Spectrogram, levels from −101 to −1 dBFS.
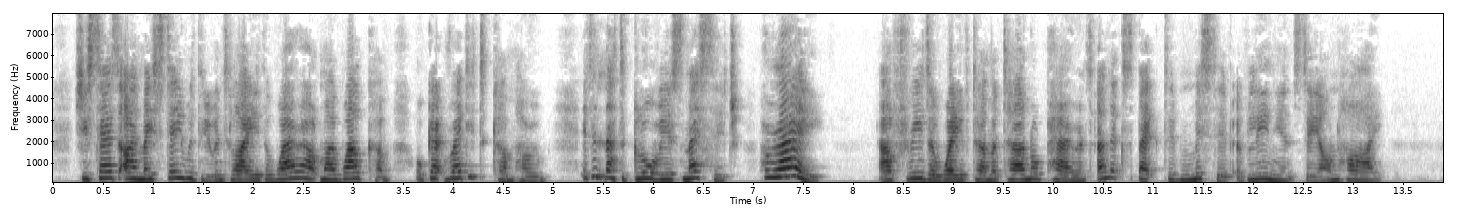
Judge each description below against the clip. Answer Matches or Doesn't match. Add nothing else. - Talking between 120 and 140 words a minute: Doesn't match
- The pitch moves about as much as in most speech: Matches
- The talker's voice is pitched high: Matches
